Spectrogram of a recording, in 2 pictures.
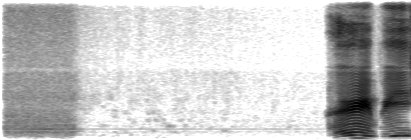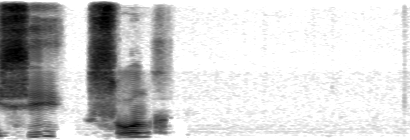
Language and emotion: Russian, neutral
